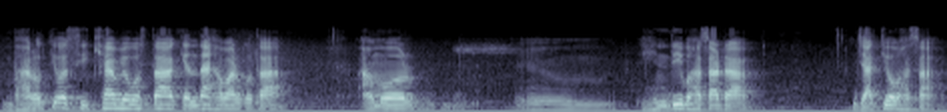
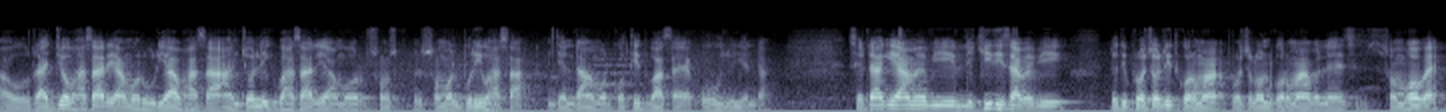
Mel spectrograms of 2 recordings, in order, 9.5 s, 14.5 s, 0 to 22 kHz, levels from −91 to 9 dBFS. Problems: constant background noise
